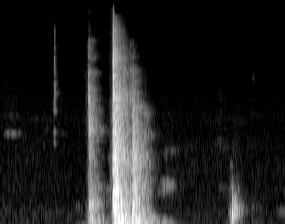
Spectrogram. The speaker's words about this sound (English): He's like sitting there fucking pawing at the goddamn door. You can, like, hear it and see it on the audio. It's just like, because he fucking wants into the office.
